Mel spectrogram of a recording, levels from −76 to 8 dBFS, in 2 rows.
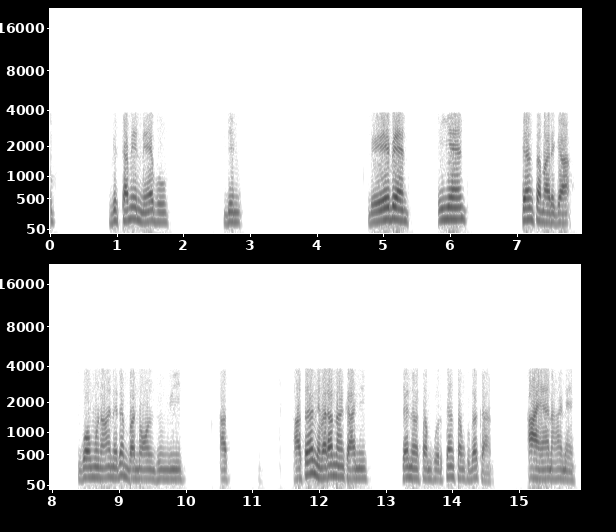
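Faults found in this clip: Tandem speech coding, whole clip: call decoded and re-encoded at each link border, four speech codecs in series, sound consistent with ADPCM, CVSD and AMR-type stages. Each coder compounds earlier errors. Speech rough, warbly and muffled; nothing above 3.8 kHz.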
